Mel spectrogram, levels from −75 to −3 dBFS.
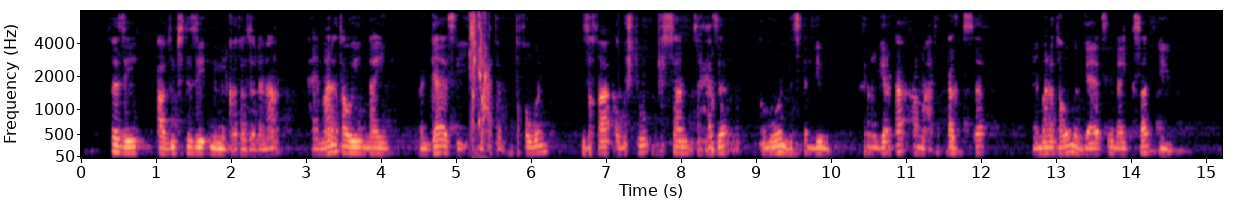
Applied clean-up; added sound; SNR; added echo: neural separator model SepFormer DNS4.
